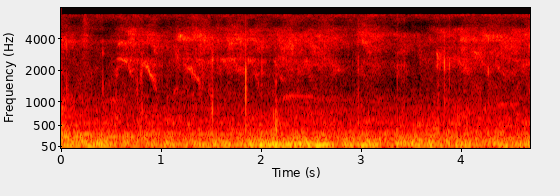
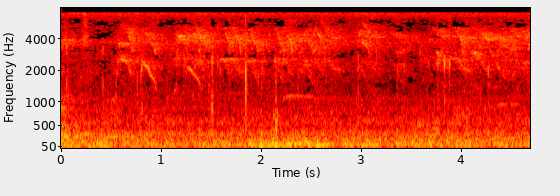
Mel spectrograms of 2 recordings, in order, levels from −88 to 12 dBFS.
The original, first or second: second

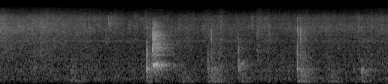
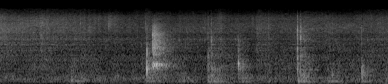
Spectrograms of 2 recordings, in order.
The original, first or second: first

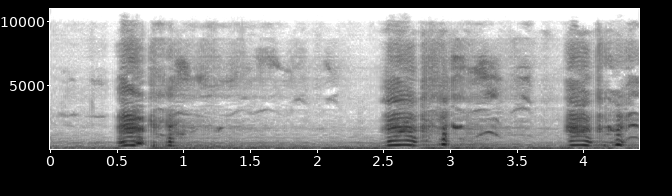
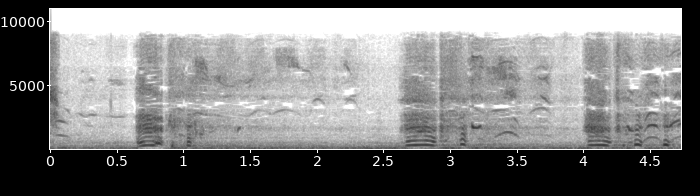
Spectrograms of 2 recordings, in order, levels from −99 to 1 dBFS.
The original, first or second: second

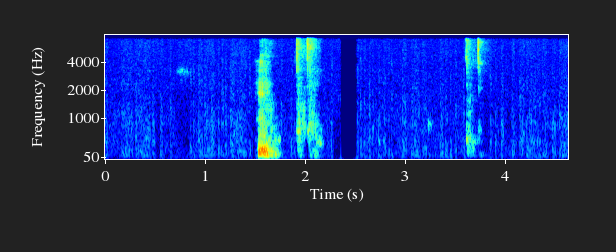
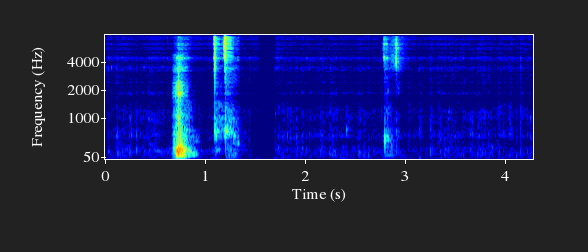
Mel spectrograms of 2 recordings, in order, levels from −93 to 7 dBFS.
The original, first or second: first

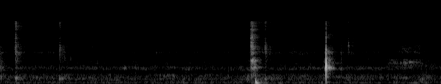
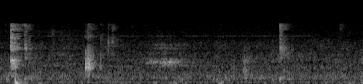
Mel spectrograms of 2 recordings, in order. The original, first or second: second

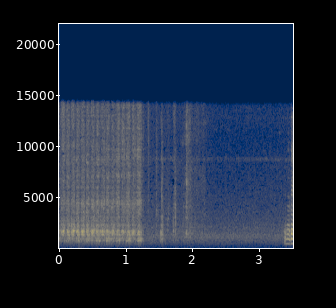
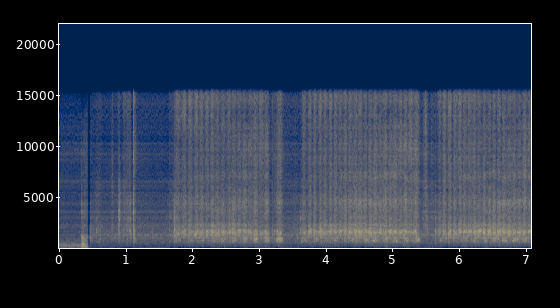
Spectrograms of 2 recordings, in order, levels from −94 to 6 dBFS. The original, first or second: first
